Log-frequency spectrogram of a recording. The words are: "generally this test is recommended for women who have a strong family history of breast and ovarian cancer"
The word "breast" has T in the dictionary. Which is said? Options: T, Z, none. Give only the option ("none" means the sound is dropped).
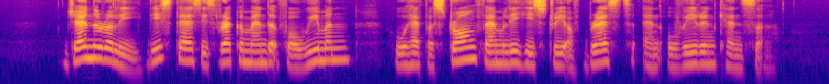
T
